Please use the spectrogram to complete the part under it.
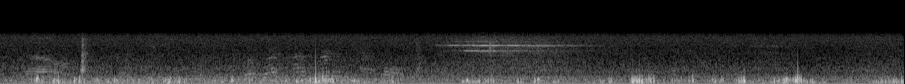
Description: Wind blows followed by a far away high pitched sound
